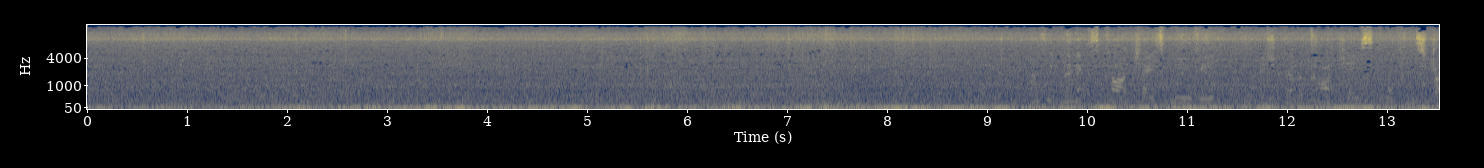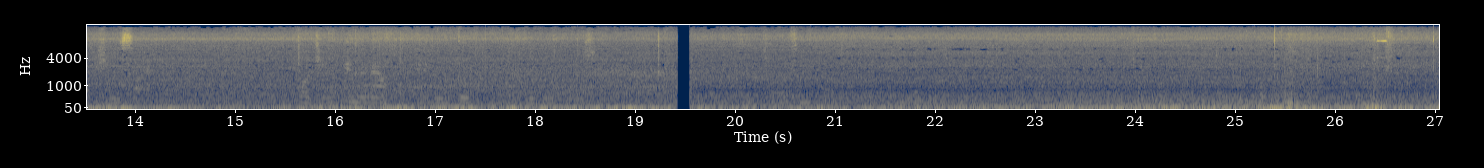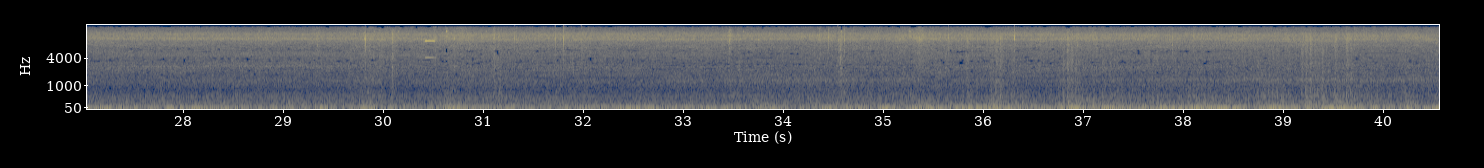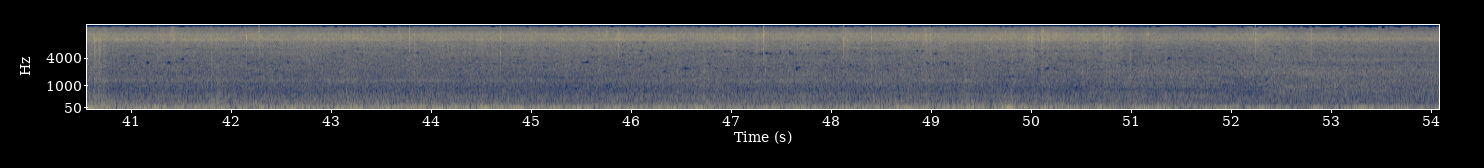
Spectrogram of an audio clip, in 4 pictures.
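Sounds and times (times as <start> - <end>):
car driving on dirt road: 0.0 - 54.0.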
